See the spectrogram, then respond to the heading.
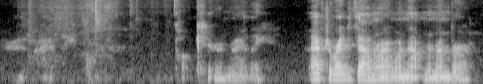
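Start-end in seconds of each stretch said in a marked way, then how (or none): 0.0-2.7 whispered name reminder; whisper to herself. Real, not acted. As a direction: breathe the name to yourself.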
